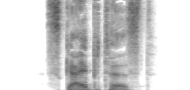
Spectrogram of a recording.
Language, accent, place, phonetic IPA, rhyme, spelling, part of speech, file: German, Germany, Berlin, [ˈskaɪ̯ptəst], -aɪ̯ptəst, skyptest, verb, De-skyptest.ogg
- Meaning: inflection of skypen: 1. second-person singular preterite 2. second-person singular subjunctive II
